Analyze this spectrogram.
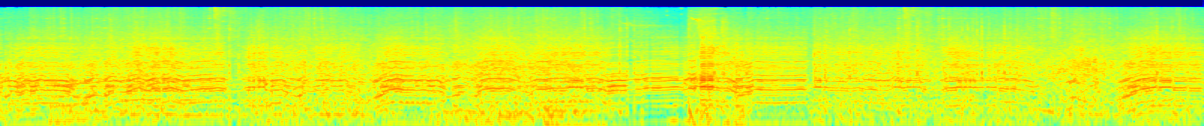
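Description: Tyres skid and scatter gravel.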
